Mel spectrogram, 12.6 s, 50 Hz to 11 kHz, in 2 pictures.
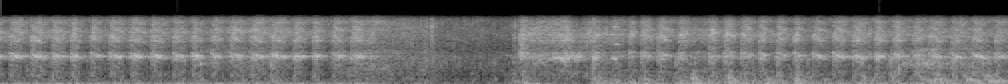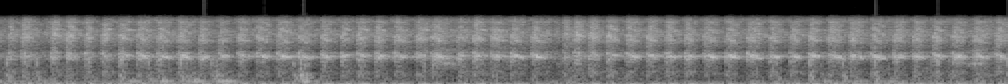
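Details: Cold 1995 Nissan Maxima, 210,000 miles, push-button start, in snow, new battery, cranking on a jump box while priming fuel: steady fast cranking at about four beats a second for many seconds with no firing. Long crank, no start when cold.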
